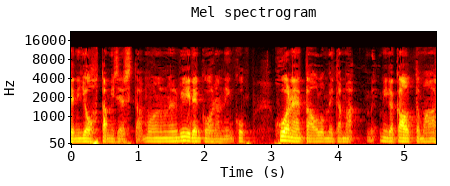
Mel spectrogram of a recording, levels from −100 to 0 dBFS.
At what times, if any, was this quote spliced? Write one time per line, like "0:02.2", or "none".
none

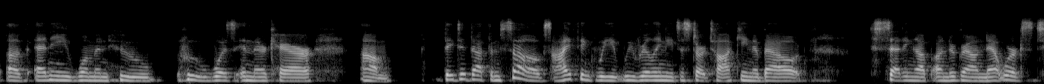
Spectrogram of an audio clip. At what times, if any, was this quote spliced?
0:04.3
0:05.5

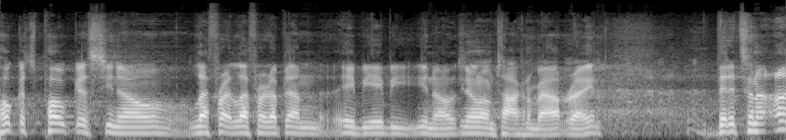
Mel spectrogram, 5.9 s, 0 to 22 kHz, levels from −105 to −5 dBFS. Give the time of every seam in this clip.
0:03.4

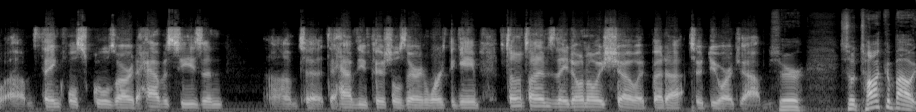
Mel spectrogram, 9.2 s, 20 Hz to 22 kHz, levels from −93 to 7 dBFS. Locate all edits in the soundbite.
0:06.8

